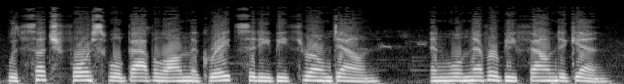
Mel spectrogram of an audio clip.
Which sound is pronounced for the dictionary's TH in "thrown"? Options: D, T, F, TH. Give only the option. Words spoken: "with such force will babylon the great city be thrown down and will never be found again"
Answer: TH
